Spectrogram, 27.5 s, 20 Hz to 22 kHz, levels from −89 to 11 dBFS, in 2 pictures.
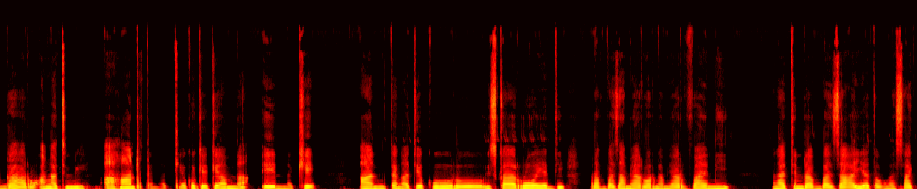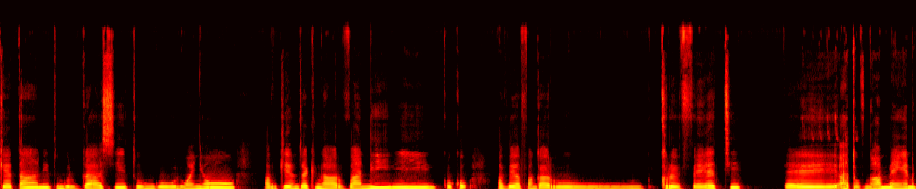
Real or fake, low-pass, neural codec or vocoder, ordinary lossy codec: fake; 19.8 kHz; vocoder, 44.1 kHz, 128 mel bands every 512 samples, BigVGAN v2; none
